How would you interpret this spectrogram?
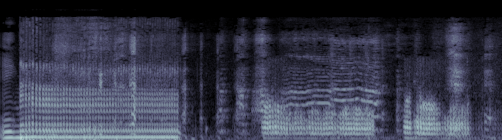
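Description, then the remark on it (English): A child buzzes their lips to imitate an engine while running around a garden with arms out, one long steady rumble followed by two shorter buzzy bursts, loud. “Yes, some more. That's your engine.”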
